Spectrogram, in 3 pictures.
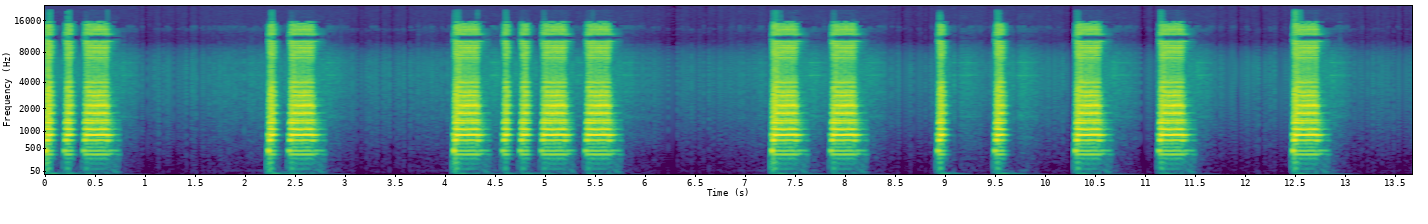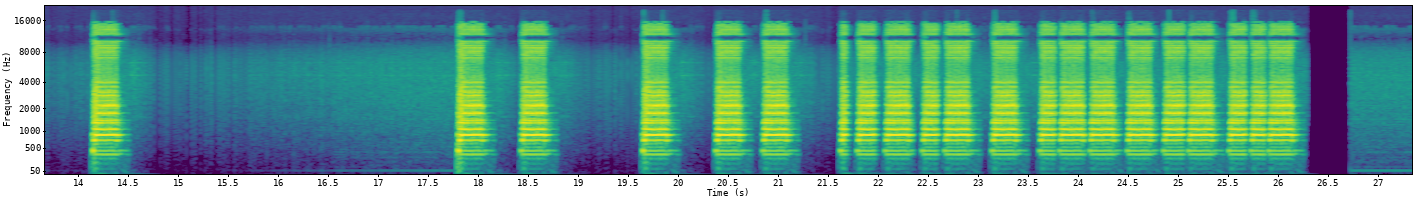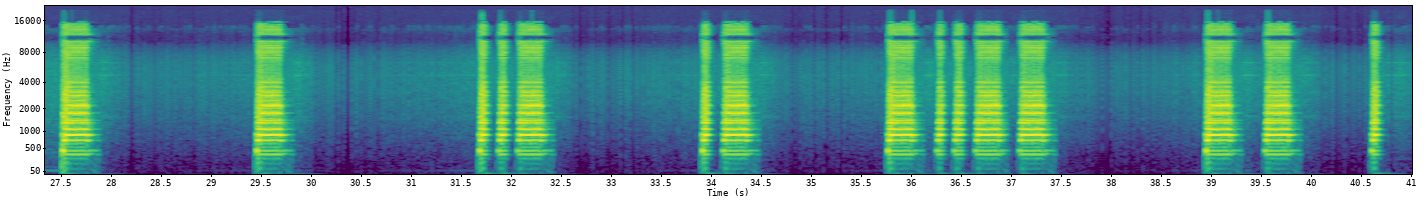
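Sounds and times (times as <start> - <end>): car horn honking: 0.0 - 0.8, 2.2 - 2.8, 4.1 - 5.8, 7.3 - 8.2, 8.9 - 9.7, 10.3 - 11.5, 12.5 - 12.8, 14.2 - 14.5, 17.8 - 18.8, 19.6 - 26.3, 27.5 - 27.9, 29.4 - 29.8, 31.7 - 32.4, 33.9 - 34.5, 35.8 - 37.4, 38.9 - 39.9.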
